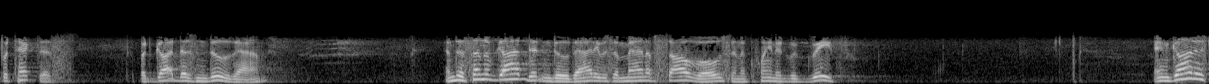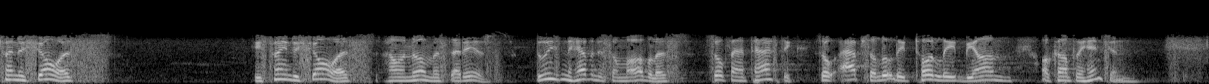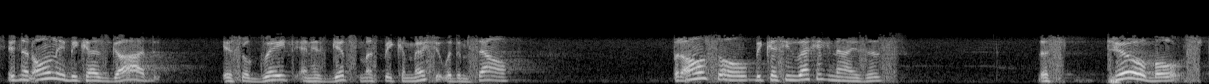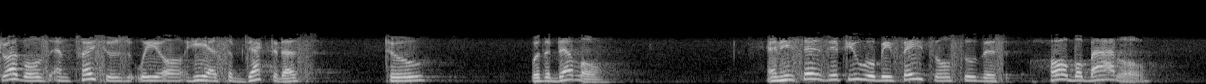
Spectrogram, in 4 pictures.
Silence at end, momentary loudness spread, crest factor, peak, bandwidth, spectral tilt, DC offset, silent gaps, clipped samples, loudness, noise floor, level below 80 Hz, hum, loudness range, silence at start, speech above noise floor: 0.55 s; 14 LU; 20 dB; 0 dBFS; 4.5 kHz; -10.5 dB/octave; under 0.1%; none; under 0.1%; -19 LUFS; -52 dBFS; -58 dBFS; none; 4 LU; 0 s; 34 dB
